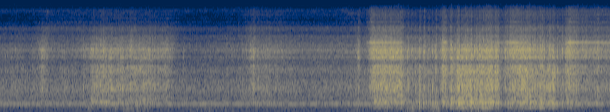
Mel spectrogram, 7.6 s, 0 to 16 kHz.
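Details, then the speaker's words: 1946 Val-Keen/Detrola 572 six-tube radio, chassis out, first signs of life on AM at 970, filter cap not hot, no hum. Station comes through harsh, fuzzy and overdriven in bursts. Distorted audio. "i was picking up 970. sounds pretty distorted though"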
